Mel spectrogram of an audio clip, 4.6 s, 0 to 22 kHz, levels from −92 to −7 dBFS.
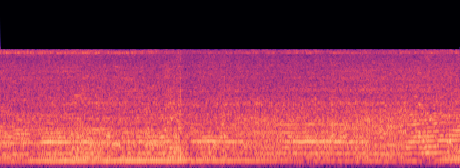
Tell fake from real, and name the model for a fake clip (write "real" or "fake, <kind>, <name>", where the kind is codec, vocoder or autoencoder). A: fake, vocoder, BigVGAN v2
